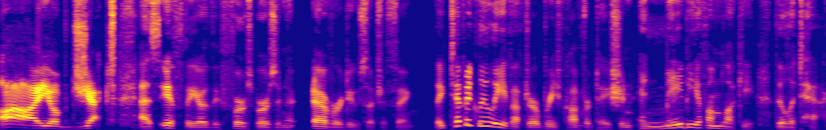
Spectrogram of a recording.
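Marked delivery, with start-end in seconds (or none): 0.0-1.2 mock-screaming. Wedding worker acting out a sword-waving guest barging in: retelling a scream.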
